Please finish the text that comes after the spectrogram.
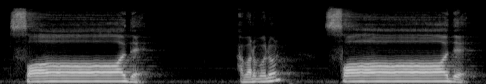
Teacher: জিহ্বার আগা সামনের নিচের দুই দাঁতের পেট ও আগার সঙ্গে লাগিয়ে উচ্চারিত হয়।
